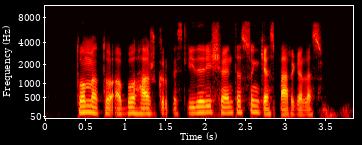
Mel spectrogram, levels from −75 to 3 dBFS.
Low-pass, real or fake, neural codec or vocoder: 7.2 kHz; real; none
